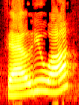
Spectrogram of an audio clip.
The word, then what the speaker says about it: value: 아까 value 발음할 때에는 윗니가 아랫입술을 다 하는데 benefit는 B니까 닿지 않는구나.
